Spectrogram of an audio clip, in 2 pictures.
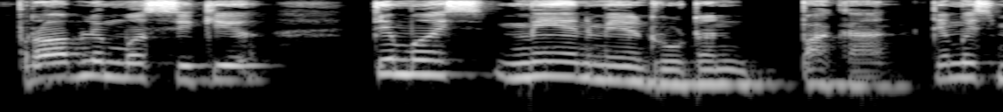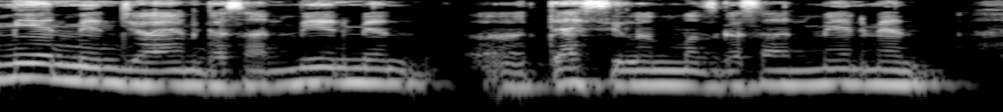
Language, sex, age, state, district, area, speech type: Kashmiri, male, 30-45, Jammu and Kashmir, Ganderbal, rural, spontaneous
